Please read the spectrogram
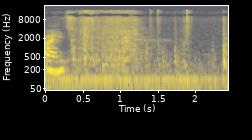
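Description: Faint rustling of red gift wrapping as it is pulled off a boxed present, with a few light clicks near the end.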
